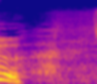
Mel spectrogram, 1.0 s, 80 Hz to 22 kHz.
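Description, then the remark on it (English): A single yawn from one person: a short voiced groan that slides downward in pitch, then trails off into a long, soft breathy exhale. “I shouldn't be yawning because I'm not a mother who had to get up at 5 a.m. with her children.”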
